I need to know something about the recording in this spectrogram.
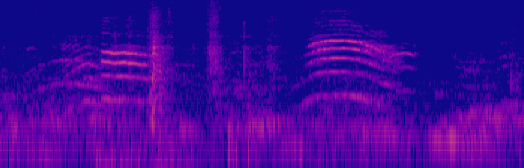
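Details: A mother cat carrying her kittens away from a home shelter, five kittens in all: two soft, arching meows with rich harmonics about a second apart, quiet indoor room with faint background noise.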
